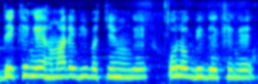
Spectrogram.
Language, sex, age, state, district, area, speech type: Hindi, female, 60+, Uttar Pradesh, Prayagraj, urban, spontaneous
